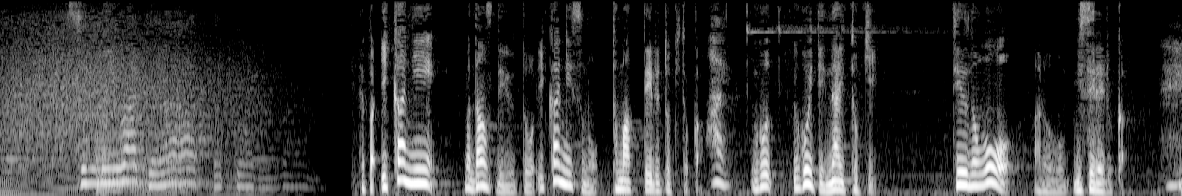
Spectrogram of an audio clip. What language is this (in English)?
Japanese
